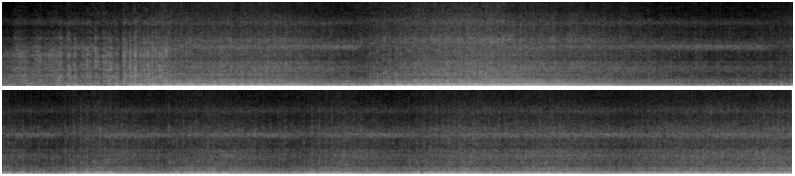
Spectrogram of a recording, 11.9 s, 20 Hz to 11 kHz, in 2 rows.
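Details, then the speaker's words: Peugeot 403 pickup engine. It catches and settles into a steady low idle with a few revs, running evenly with no obvious knocks, so it is running normally again. "Bon, en tout cas grosse grosse satisfaction. Ah, notre mém mère là, elle reprend. Elle reprend goût à la vie."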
